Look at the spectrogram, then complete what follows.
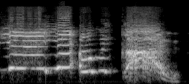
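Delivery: high-pitched mock cheer, oh my God; mock celebration. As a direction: gush with fake delight at the news. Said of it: "we're supposed to be like".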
